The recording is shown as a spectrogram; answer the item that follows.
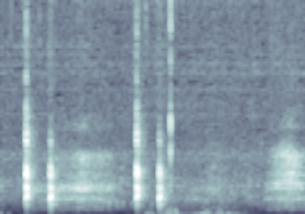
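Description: About five short clicks of a finger pressing the buttons on an EPever Tracer solar charge controller's front panel, paging through its display.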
